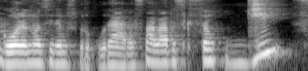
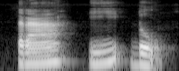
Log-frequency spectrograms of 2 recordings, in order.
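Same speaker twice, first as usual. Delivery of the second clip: "Atraído" slowly split, a-tra-í-do; syllable by syllable; much slower than usual. Shown as a demonstration. Teacher testing for three syllables, "Atraído" slowly broken up. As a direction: separate every syllable of "Atraído". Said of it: "não".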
